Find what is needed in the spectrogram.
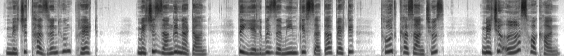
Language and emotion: Kashmiri, fearful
